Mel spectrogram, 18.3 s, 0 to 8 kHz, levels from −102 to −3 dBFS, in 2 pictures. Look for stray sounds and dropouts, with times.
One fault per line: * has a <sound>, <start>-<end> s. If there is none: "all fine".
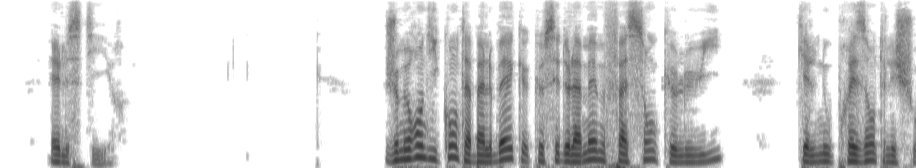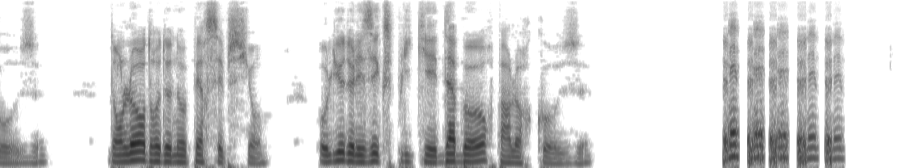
* has a laugh, 16.4-17.6 s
